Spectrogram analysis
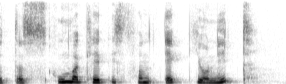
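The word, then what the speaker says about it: Aegyo: Und zwar heißt es Eggio. Eggio Knit. Also das Uma Cape ist von Eggio Knit. Schreibt man AE Gustav Y O Knit. Aber es ist koreanisch und wird ausgesprochen Eggio.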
